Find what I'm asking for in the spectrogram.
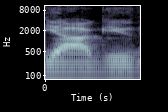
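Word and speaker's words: Yagyu (야구): This hat says Yagyu. That's how you pronounce it. It means baseball in Korean, and that's part of our KBO collection.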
